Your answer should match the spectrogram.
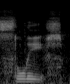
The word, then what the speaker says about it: Sleefs: a company out there called Sleeves. I hope I'm pronouncing that right. It's spelled Sleefs.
